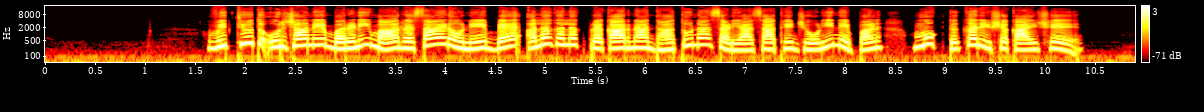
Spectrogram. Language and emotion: Gujarati, neutral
